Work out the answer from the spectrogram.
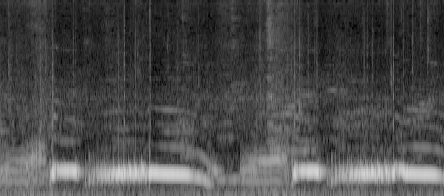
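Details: Ringneck doves, a white albino bird and a local bird, in routine training to keep them singing keenly, nodding and laughing: two long rolling coos, each opening with a short note, then a sustained purring phrase that drops at the end, about two and a half seconds apart.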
